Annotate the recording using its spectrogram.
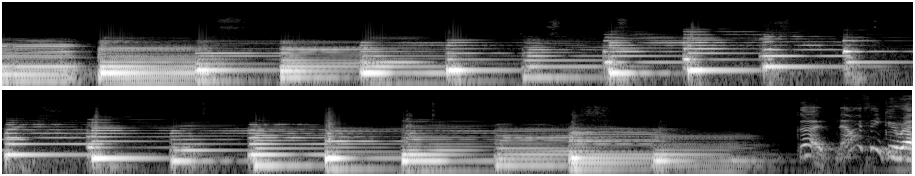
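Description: Upright piano playing an A minor arpeggio slowly, one note at a time, a little over one note a second. The notes climb and then come back down, each struck and left to fade.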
